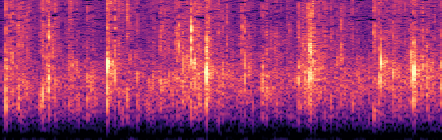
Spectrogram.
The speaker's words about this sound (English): Yes. You can clap your hands.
